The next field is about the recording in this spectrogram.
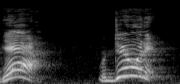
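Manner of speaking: loud yelling. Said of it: "no sense in yelling".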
